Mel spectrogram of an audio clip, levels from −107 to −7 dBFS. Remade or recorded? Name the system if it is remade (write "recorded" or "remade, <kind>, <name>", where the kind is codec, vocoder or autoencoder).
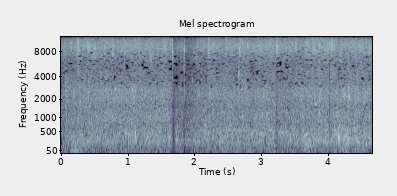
recorded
